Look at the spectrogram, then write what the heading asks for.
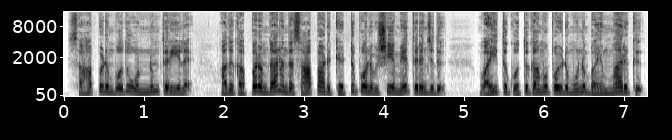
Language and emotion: Tamil, fearful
